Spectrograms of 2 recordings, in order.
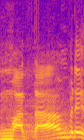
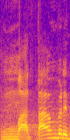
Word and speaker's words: matambre: They're bringing me the matambre, which is not pronounced mata-hambre, but matambre, all together.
